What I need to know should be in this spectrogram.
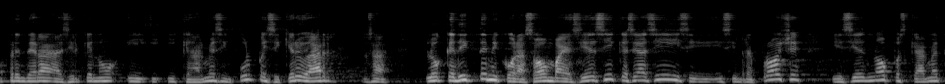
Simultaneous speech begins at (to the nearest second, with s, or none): none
